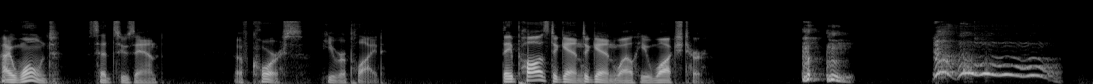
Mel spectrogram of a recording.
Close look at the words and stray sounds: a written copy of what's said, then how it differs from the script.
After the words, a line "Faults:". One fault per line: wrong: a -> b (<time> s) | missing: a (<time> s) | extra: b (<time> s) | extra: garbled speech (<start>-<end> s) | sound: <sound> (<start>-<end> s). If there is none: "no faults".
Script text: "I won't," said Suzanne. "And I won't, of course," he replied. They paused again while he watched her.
"I won't," said Suzanne. "Of course," he replied. They paused again again while he watched her.
Faults:
missing: And I won't (1.6 s)
extra: again (5.9 s)
sound: cough (8.0-8.6 s)
sound: bark (9.3-10.6 s)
